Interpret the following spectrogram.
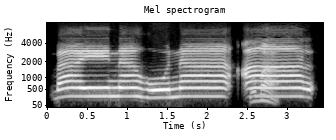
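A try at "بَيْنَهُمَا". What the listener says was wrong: Huma, bukan huna.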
